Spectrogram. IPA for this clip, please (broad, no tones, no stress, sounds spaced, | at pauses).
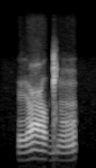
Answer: ø ʕ ɔ ɡ j õ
